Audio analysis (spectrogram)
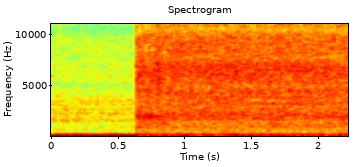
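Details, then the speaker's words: HVAC air handler blower after ECM-to-PSC motor conversion, with thermostat calling for fan: smooth constant low hum with no rubbing, rattling or speed wobble; blower motor running properly, normal operation. "all right guys our blow motor is operational uh everything's looking good"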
